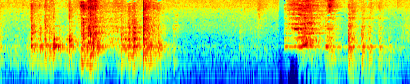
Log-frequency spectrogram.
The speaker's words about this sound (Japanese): 完成。じゃあお皿に盛ります。盛ります。お皿に乗ったところを撮影するわね。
